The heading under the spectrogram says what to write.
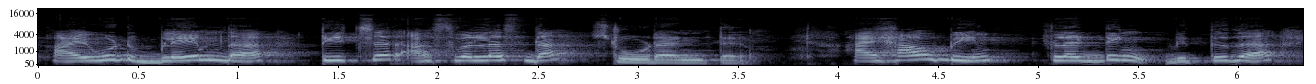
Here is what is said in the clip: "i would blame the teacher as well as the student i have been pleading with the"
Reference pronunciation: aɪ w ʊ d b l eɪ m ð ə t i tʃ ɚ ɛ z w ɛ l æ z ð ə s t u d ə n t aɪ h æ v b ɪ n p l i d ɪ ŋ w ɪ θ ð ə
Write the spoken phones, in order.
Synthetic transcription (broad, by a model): aɪ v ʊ d b l eɪ m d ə t i tʃ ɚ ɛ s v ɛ l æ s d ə s t u d ə n t aɪ h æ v b ɪ n f l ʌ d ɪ ŋ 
